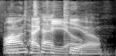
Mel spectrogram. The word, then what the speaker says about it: Fontecchio: By the way, John is telling us it's pronounced Fontecchio.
